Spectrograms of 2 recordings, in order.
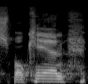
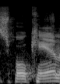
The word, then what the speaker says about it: Spokane: And by the way, am I the only one that pronounces it Spokane? I noticed that some of you said Spokane. I hope this is not another pecan kind of thing.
